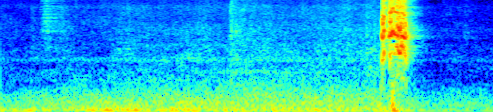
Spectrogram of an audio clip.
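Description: A lovebird gives one sharp, shrill, harsh squeak, lasting well under a second, against a quiet indoor background with a faint low murmur.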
